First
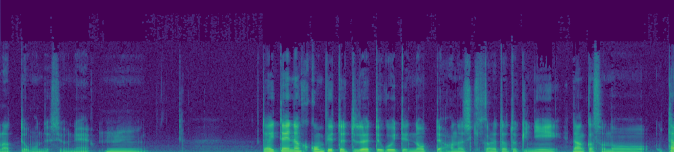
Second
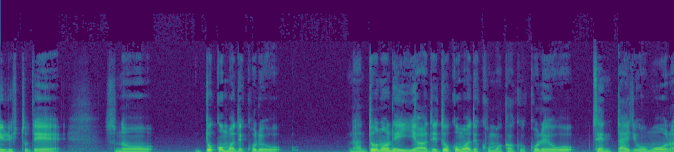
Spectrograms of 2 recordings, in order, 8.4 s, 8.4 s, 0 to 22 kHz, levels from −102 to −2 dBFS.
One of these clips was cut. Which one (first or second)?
first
